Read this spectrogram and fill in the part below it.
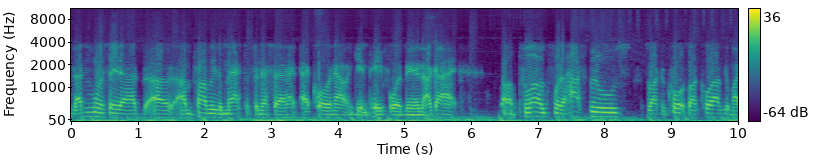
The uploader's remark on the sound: Today on the show we opened up the phone lines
